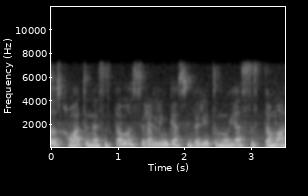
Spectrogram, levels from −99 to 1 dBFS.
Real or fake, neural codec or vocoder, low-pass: real; none; 7.2 kHz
